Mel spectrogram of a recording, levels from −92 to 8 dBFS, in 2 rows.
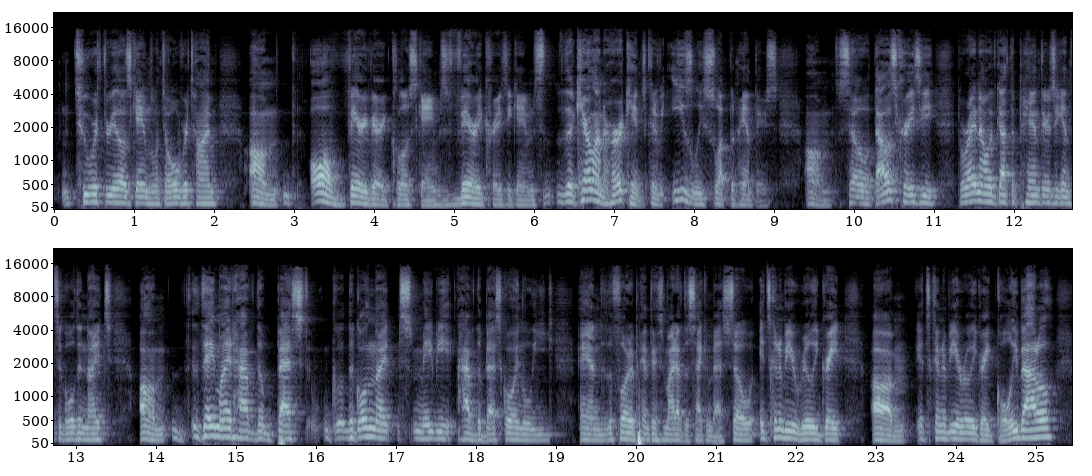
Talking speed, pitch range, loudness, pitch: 205 wpm, 115-145 Hz, -24 LUFS, 125 Hz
